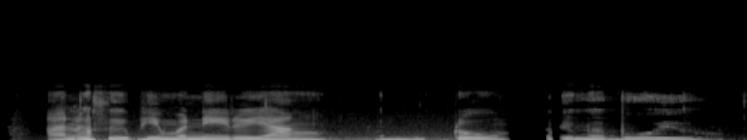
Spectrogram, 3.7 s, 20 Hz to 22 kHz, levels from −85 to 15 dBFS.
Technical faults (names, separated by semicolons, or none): echo leak; speech suppressed in double talk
